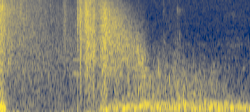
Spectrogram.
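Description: Water splashes and swirls.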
